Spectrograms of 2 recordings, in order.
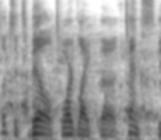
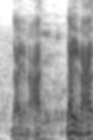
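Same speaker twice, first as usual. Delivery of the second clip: harsh, raspy, rough, scratchy crow voice. Playing a crow answering someone who claims to be human, in a harsh raspy crow voice. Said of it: "harsh raspy kind of voice".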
